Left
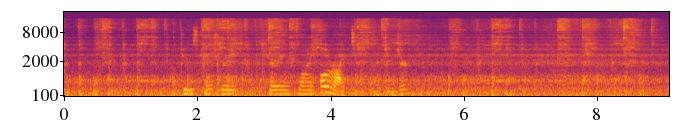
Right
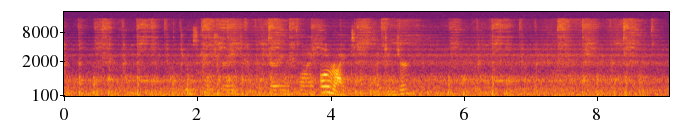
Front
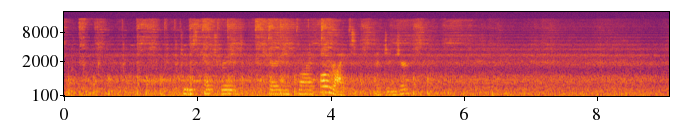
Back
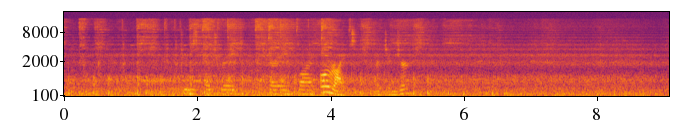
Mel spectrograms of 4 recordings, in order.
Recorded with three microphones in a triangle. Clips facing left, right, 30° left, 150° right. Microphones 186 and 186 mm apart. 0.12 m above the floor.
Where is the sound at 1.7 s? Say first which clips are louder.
Left 9 dB, front 2 dB; 90° left, 4 m.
